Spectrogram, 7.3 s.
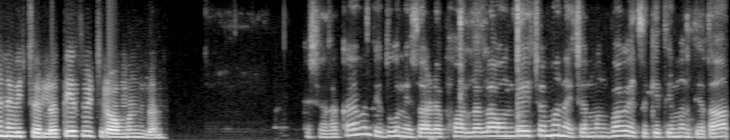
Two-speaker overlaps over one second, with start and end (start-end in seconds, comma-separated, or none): none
